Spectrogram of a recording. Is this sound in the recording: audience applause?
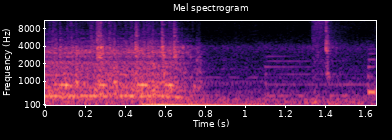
no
